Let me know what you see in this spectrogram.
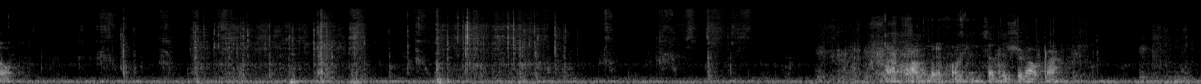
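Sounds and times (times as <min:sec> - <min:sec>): chewing and crunching food: 0:00.0 - 0:06.8
steady low hum: 0:00.0 - 0:12.0.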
